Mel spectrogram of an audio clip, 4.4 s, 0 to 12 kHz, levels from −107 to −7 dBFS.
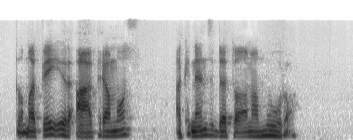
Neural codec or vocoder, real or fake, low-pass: codec, 16 kHz, 1 kbps, X-Codec, HuBERT features, trained on balanced general audio; fake; 7.2 kHz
